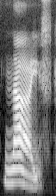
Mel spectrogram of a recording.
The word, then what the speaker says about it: knife: told you the gay is silent it is pronounced as knife in nice it is spelled k-n-e-e but while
